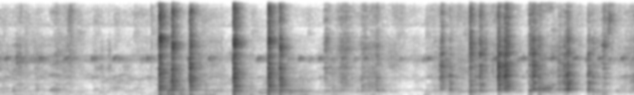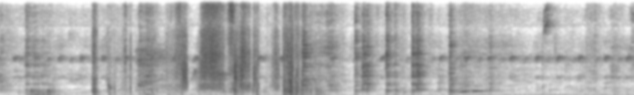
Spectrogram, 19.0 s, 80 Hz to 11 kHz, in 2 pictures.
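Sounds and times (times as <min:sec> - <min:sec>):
dishes and cutlery clattering: 0:02.4 - 0:12.4, 0:13.1 - 0:17.1.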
